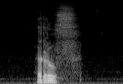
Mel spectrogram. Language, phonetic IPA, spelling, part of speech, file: Polish, [ruf], rów, noun, Pl-rów.ogg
